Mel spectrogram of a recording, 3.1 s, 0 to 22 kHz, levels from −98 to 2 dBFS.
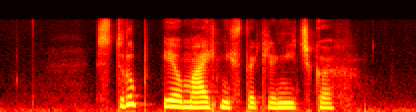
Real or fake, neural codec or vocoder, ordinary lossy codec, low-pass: fake; codec, 24 kHz, 0.9 kbps, WavTokenizer, small release; none; 10.8 kHz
